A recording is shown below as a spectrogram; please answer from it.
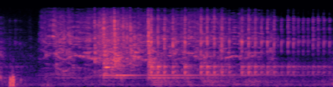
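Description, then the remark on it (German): Rhythmic scraping and clinking of a utensil stirring inside a pot on the stove as it is brought to a boil and starts to foam, with a steady bubbling hiss of something cooking underneath, repeating quickly in the second half. “Und jetzt steht das Ganze gerade auf dem Herd und ich rühre jetzt mal ein bisschen.”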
